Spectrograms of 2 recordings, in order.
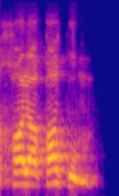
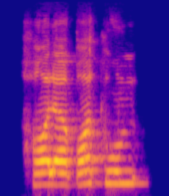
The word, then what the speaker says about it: خلقكم: خاصة لما تتجاور يعني القاف مثلا مع الكاف في كلمة أو في كلمتين، يعني مثلا خلقكم، هذه الكلمة بنسمع كثير من الناس يقول خلقكم قاكم كأنه بينطق قافين، لا هي قاتو، يبقى نخلص الكاف من القاف، وهذا مهم جدا لما تتجاور الحروف مع بعضها. خلقكم رزقكم ميثاقكم هكذا.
